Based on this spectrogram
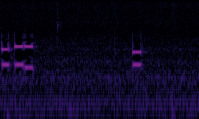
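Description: Touch-tone keypad beeps sound as a phone number is dialed to call someone. Three quick tones come in a row, then a pause and a fourth tone, all faint and clean with no talk.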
